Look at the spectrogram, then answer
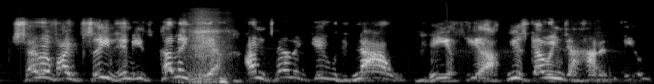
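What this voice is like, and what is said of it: Imitates a movie character's voice. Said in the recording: “that was a killer impression”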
